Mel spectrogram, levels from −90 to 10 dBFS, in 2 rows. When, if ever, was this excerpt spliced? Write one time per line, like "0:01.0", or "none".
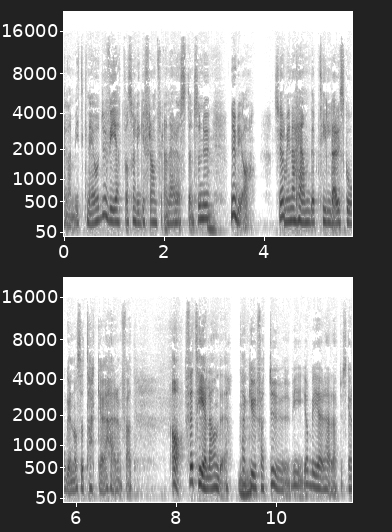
0:03.5
0:04.4
0:05.1
0:09.8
